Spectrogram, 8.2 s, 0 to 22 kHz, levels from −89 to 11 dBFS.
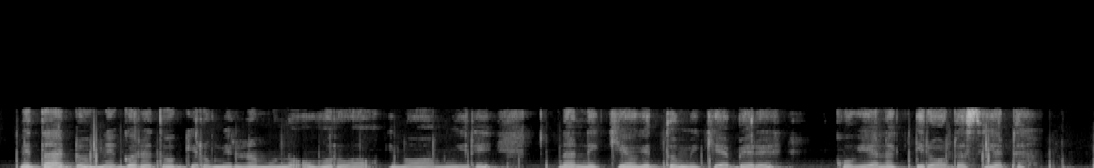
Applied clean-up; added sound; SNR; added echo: neural separator model SepFormer DNS4.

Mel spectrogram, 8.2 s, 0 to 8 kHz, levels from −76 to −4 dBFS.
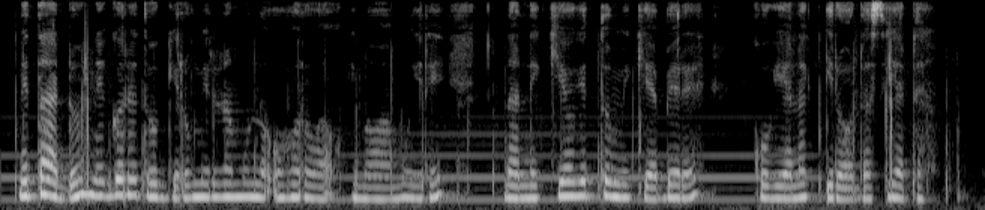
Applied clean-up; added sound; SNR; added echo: none; Wind instrument, woodwind instrument + Run; 15 dB; none.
